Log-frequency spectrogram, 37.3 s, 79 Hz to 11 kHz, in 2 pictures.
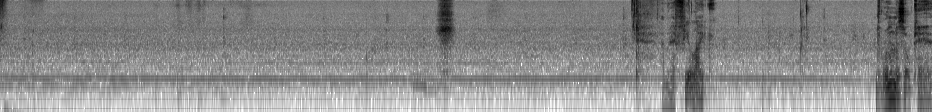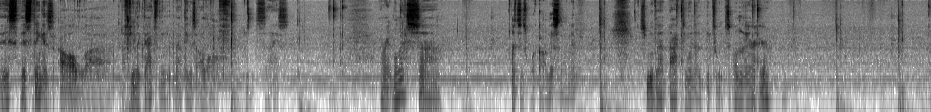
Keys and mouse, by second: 21.2 shift+z, 23.2 KP_0, 24.7 s, 25.9 middle click, 30.7 m, 35.4 KP_1, 36.6 KP_3.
